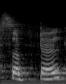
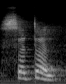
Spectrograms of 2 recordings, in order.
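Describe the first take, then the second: First: The b sound is pronounced in the middle. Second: The b sound is left out entirely. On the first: The speaker calls it wrong. "It's not सब्टल" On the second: The speaker calls it right. "बी होता है वो silent होता है"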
